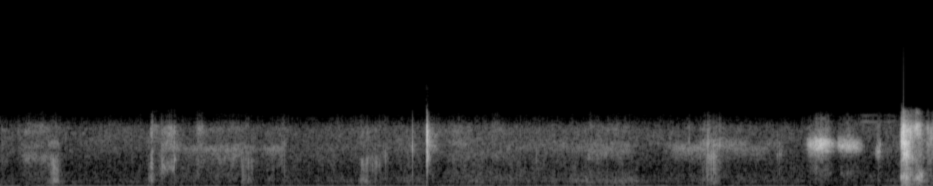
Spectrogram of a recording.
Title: Cutest sneezes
